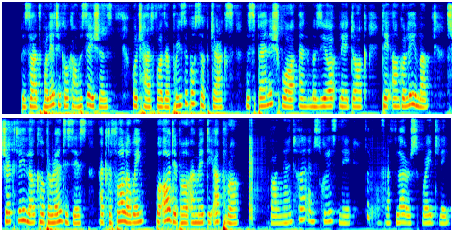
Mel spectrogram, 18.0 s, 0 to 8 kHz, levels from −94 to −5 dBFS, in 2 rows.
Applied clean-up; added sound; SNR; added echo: neural mask model DeepFilterNet 3.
